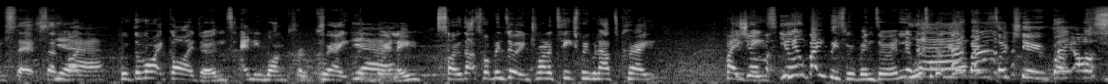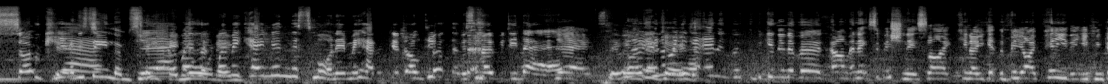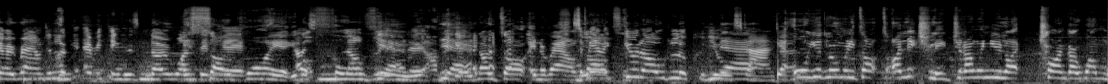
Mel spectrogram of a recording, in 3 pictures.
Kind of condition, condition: setting, busy venue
